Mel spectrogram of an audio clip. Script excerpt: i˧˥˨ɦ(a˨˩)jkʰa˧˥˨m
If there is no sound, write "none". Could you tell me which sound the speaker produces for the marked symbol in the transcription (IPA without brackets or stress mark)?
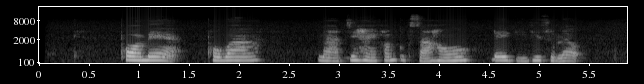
a˨˩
